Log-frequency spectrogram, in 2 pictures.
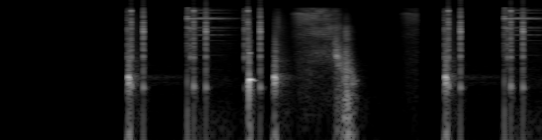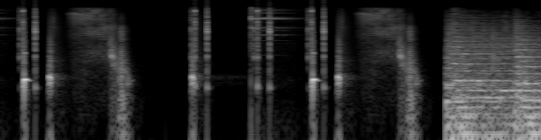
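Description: Sound effects for an animated subscribe button, starting about a second in: mouse clicks, a bright bell ding and a falling whoosh. The set repeats three times, about every three seconds, and music comes in right at the end.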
